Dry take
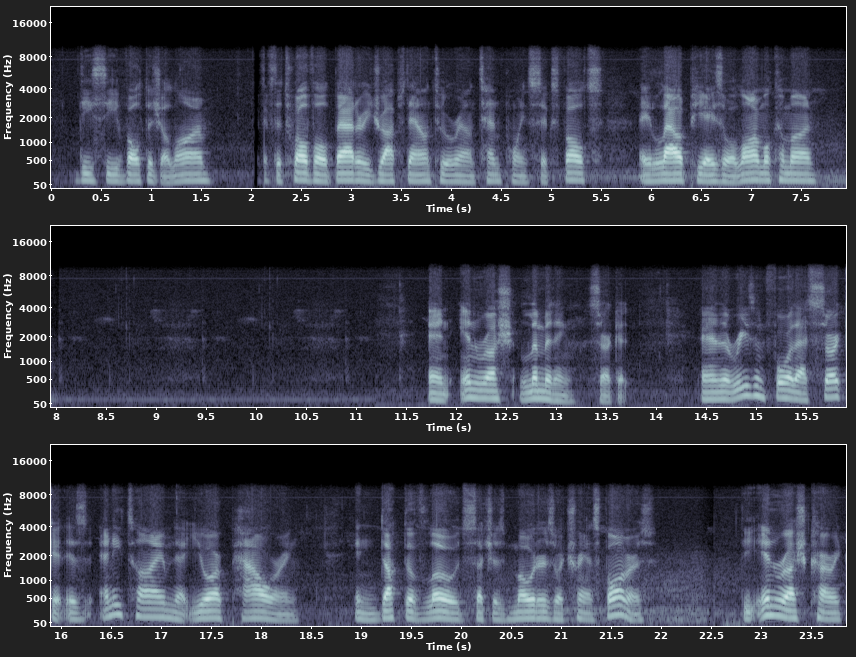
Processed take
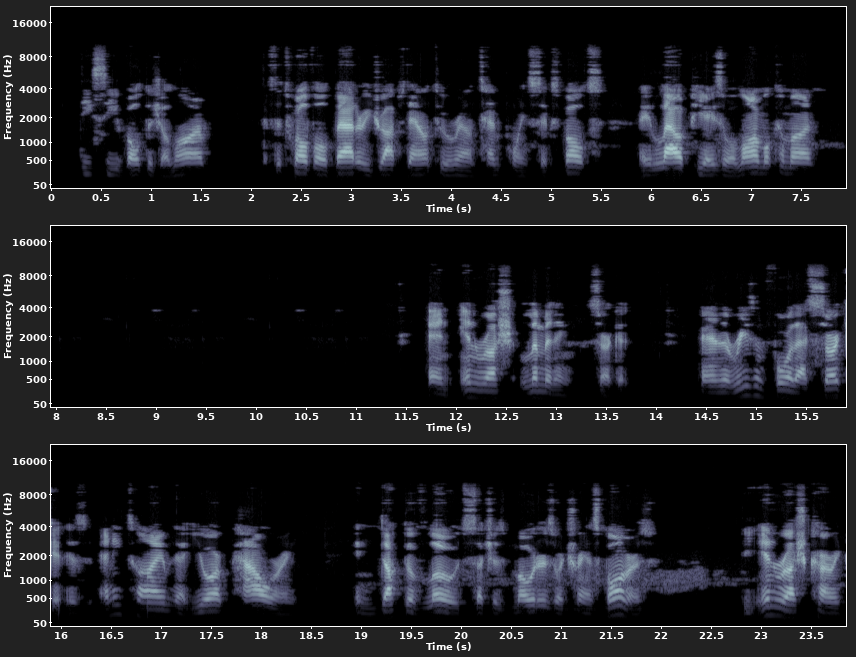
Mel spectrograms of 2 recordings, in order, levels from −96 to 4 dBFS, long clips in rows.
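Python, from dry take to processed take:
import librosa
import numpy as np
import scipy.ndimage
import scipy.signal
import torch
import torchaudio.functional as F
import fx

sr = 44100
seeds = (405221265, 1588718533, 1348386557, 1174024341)

y = scipy.signal.sosfilt(scipy.signal.butter(4, 970.0, 'highpass', fs=sr, output='sos'), x)
y = fx.noise_reduce_blind(y, sr, reduce_db=28)
y = fx.fixed_phaser(y, sr, hz=1600.0, stages=8, at=(15.97, 16.86))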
